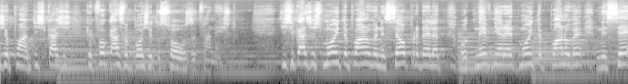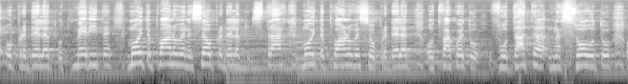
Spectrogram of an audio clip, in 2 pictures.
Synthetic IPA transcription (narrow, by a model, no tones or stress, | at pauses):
ʒijəplˠant̪iʃɛ̥kaʒɐʃkɐkvɔkazvɐbɔʒiɛt̪oslˠɔvozɐt̪ovanɛʃt̪o̥ | t̪iʃɛkaʒəʃmɔit̪ɛplˠanovɛnɛsɛopɾɛd̪ɛlʲɐt̪od̪̚d̪nɛvnijəɾɛt̪mɔit̪ɛplˠanovɛnɛsɛʔopɾɛd̪ɛlʲɐt̪ot̪mɛd̪iːt̪ɛ | mɔit̪ɛplˠanovɛnɛsɛopɾɛd̪ɛlʲɐt̪ot̪st̪ɾaxmɔit̪ɛplˠanovɛsɛopɾɛd̪ɛlʲɐt̪̚ot̪ːovakoɛt̪o | vod̪at̪ənɐslˠɔvot̪o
